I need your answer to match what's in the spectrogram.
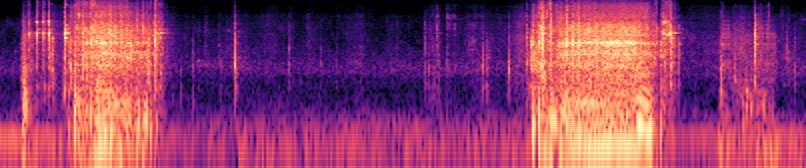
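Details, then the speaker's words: Homelite chainsaw picked up at the dump: two short high-rev bursts dropping back to a ragged, uneven idle; runs rough, owner thinks it needs a bit more fuel. "all right i think this chainsaw just needs a little bit more fuel i'm going to adjust the carburetor"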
